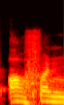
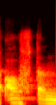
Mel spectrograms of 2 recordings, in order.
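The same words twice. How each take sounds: First: "often" as "off-en", no T; often without T. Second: "often" as "off-ten". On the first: Teacher giving the other option, often as "off-en". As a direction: silent T in "often". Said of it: "often juga boleh". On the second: Teacher explaining the option, often as "off-ten". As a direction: pronounce the T in "often". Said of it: "T-nya dibaca often boleh". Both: Shown as a demonstration.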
